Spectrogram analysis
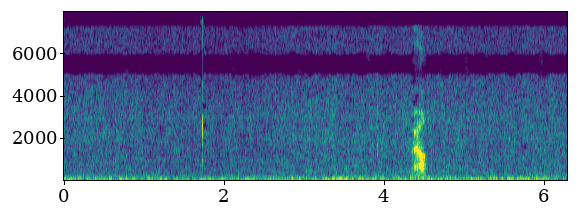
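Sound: airplane engine revving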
